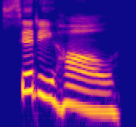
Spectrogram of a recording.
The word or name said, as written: city hall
